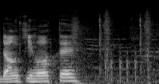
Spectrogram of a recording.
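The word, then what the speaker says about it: Don Quijote: Isn't Isn't that how you say it? Isn't it donkeyote?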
